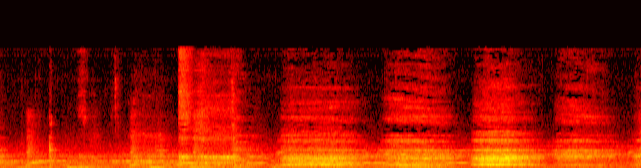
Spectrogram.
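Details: Prank, simulated asthma attack: girl claiming asthma and pet allergies fakes gasping, effortful breaths, saying she can't breathe, over background music.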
